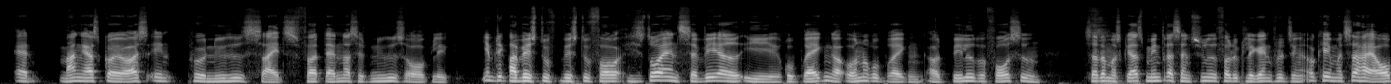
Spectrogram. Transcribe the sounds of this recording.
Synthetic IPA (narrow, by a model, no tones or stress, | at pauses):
æd̥ | mɑ̈ŋəæɐsɡ̥ɒ̰ːjo̝ɒ̽se̝n̰pʰɒ̽nyhe̝ð̞̰ˠsɑ̈ɪ̰d̥sfɒ̽æd̥ænəɒse̝d̥nyhe̝ðˠsɒʊɐb̥le̝ɡ̥ | ɒ̽ʋe̝sd̥uʋe̝sd̥ufɒhisd̥o̝ɐ̰jənsæɐʋe̝̰ːɐð̞̩ˠiʁub̥ʁiɡ̥n̩ɒ̽ʔɔ̽nɐʁub̥ʁiɡ̥n̩ɒ̽e̝d̥̚b̥e̝ləð̩ˠpʰɒ̽fɒːsið̞̰ˠn̩ | sɒ̽æɐɾ̥ɑmɒ̽sɡ̥e̝̰ːɒ̽sme̝nd̥ʁɐsænsy̰n̰ih̩ˠfɒæd̥ukʰle̝ɡ̥ɐe̝nfɒid̥ut͡sʰeŋɡɐʔokʰemensɒ̽hɑ̈jɑ̈ɪɒ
